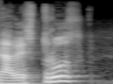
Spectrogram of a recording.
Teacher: en avestruz cargo esa fuerza en la sílaba truz, la última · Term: acento prosódico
